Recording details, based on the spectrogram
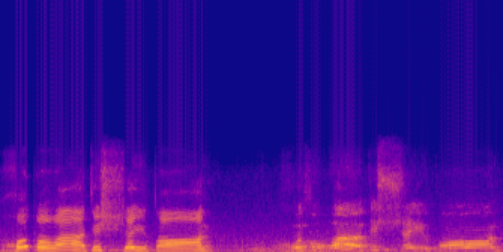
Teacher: یعنی خا تا وا سب کو موٹا، اور الشیطان یہ تا بھی موٹا ہے.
